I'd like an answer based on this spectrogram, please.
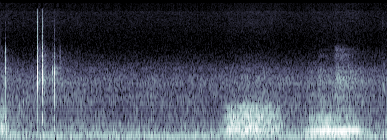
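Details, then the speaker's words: Simulated lung sounds on a mannequin of community-acquired pneumonia (CAP), played in a series of adventitious breath sounds. "Plural rub. Pneumonia."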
